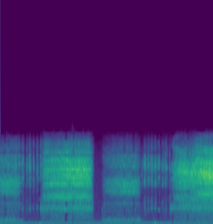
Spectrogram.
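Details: Almost continuous breathy hissing from wild barn owls at the nest, several rasping screeches running into one another with only a brief dip in the middle.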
